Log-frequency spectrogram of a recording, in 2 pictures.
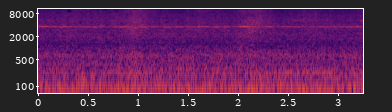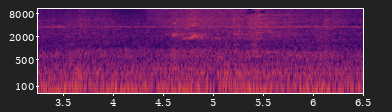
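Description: Container train's wagons rolling slowly in reverse, a steady low rumble, with a brief wheel squeal about five seconds in.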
